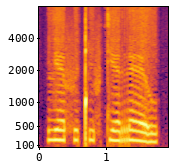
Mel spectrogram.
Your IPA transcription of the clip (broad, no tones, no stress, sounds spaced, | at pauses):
lʲ ɛ f ɪ ǃʰ i f tʲ ɛ r ɛ u̯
